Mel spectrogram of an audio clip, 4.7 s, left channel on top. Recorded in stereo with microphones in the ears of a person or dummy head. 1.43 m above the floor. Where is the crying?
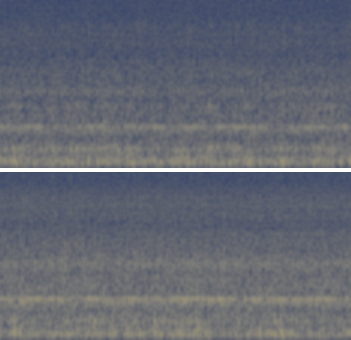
No crying in this recording.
